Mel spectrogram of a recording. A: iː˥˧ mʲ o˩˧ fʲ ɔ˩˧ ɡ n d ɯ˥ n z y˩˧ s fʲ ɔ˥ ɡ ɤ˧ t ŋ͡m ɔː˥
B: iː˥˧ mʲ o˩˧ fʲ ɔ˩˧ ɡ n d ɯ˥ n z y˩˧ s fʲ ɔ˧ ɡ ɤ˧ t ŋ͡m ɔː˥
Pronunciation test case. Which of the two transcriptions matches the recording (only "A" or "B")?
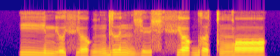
A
